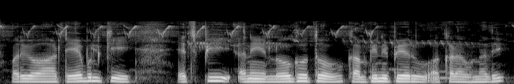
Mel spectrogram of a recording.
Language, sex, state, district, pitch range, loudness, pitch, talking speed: Telugu, male, Telangana, Mahabubabad, 125-140 Hz, -14 LUFS, 130 Hz, 140 wpm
